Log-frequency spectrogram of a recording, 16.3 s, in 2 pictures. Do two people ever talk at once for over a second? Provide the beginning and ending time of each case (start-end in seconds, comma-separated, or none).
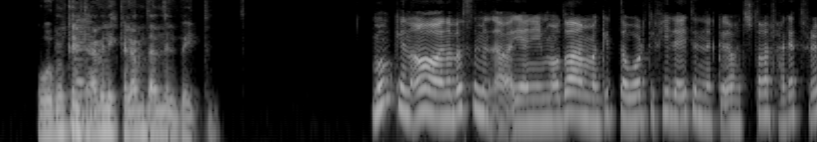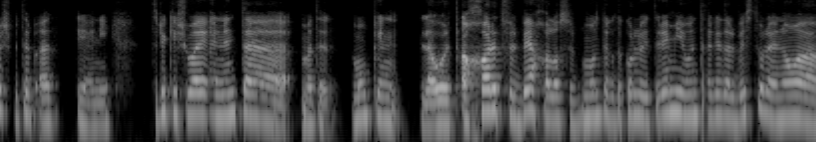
none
